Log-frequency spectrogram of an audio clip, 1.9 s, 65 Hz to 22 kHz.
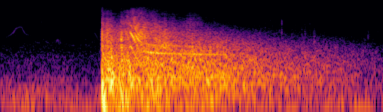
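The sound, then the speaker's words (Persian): A single loud, sharp gunshot at tin can targets, five targets with five bullets, cracks out after a brief quiet moment, followed by a long echoing decay that slowly fades. No one speaks. “5 تا هدف و 5 تا تیر.”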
